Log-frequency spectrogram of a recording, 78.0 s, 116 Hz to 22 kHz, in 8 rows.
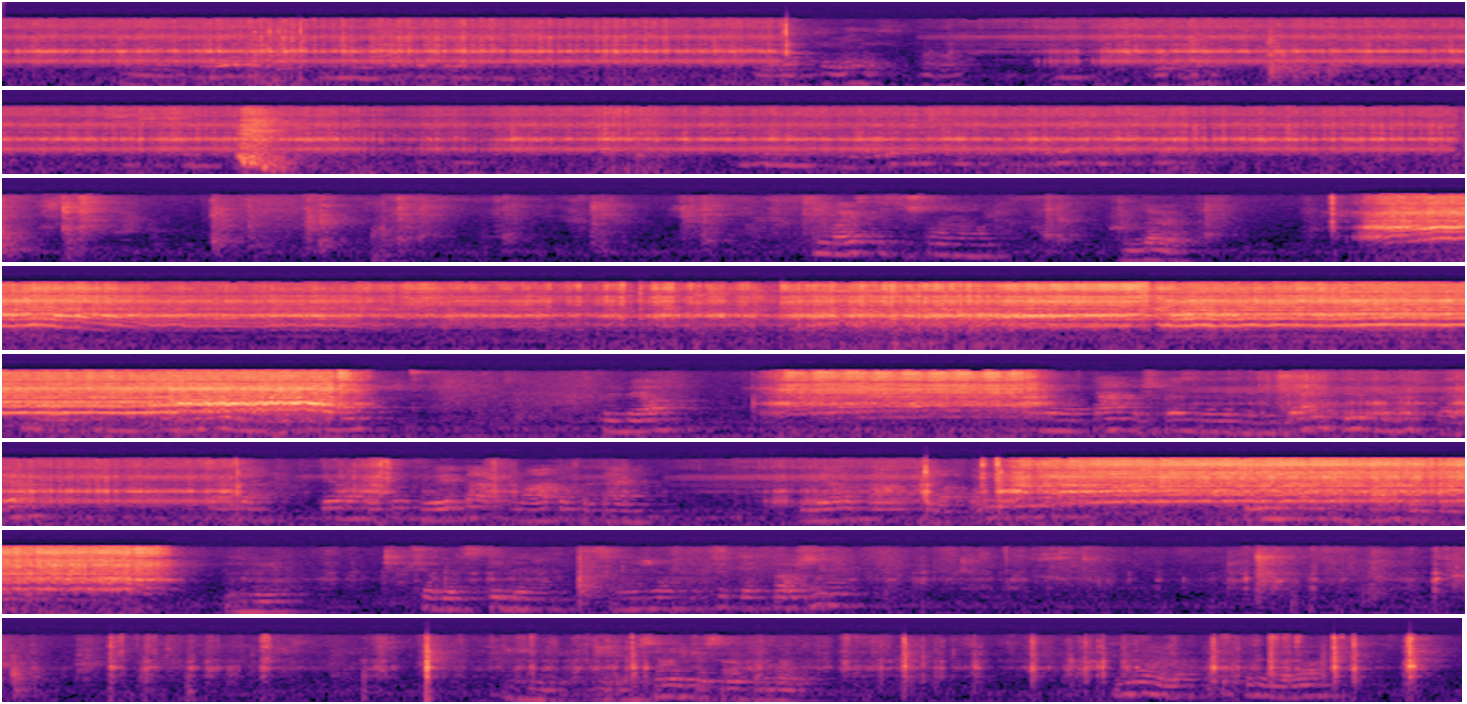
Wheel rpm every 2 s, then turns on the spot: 10, 10, 10, 0, 30, 10, 10, 10, 10, 10, 0, 0, 0, 0, 30, 40, 30, 50, 70, 70, 50, 0, 40, 10, 20, 0, 0, 10, 60, 60, 10, 0, 0, 0, 0, 0, 0, 0, 0.
0-6 8-20 48-50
